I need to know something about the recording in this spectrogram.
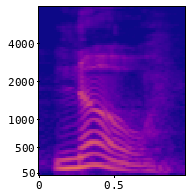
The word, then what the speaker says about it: Ngo: San Jose, California with 16, Nam No. That's NGO, like, I think it's pronounced no.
